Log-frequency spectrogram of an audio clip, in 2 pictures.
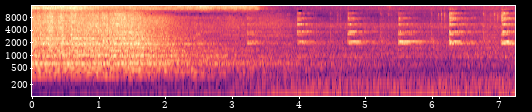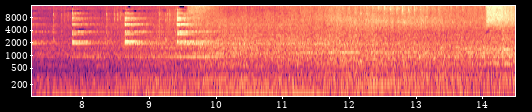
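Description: Norfolk Southern diesel freight train approaching and passing close by. The locomotive's air horn sounds a steady chord that stops about two seconds in. A bell then rings about once every 0.7 seconds for some six seconds, and the deep rumble of the diesel locomotives grows louder as they pass.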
